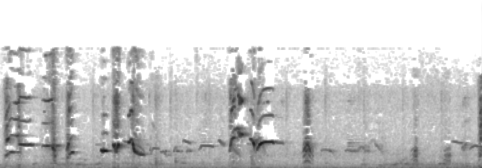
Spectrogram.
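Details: Agitated Oriental magpie-robin in fighting mood: bright whistled notes and quick slurred phrases broken by scratchy bursts, louder in the first four seconds then softer scattered whistles, with other birds calling around it.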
